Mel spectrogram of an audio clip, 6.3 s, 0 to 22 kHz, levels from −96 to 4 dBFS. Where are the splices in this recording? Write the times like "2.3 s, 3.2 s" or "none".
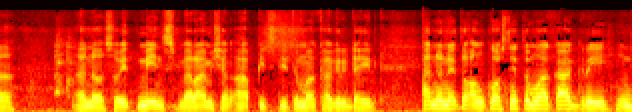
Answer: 4.2 s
